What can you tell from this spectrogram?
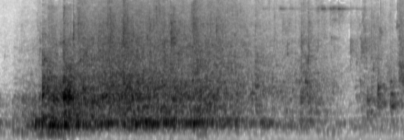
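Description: Toilet flushing: a sudden rush of water into the bowl about a third of a second in, loudest at first and easing off toward the end.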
